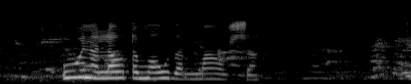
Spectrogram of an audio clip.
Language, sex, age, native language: Icelandic, female, 8, Icelandic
